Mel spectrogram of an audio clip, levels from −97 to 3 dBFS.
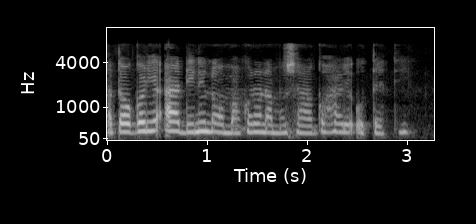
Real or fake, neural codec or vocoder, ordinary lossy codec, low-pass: fake; codec, 16 kHz, 6 kbps, DAC; AAC, 32 kbps; 7.2 kHz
